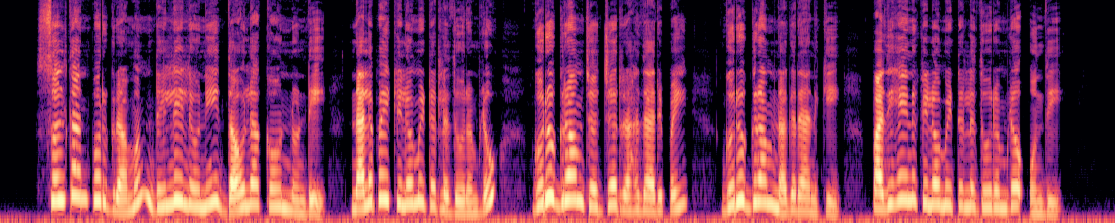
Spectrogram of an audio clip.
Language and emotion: Telugu, neutral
